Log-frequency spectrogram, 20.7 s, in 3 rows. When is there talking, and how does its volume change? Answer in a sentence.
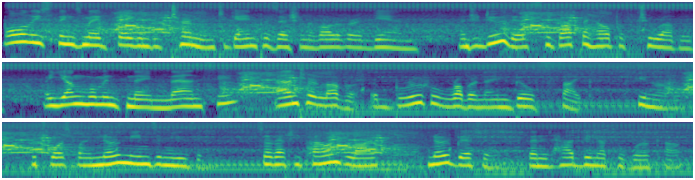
The talking can be heard from 0.0 to 20.6 s, at a steady volume.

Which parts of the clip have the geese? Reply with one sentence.
The geese can be heard from 0.9 to 2.4 s, from 5.0 to 6.5 s, from 9.1 to 10.6 s, from 13.5 to 14.8 s and from 16.9 to 18.3 s.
